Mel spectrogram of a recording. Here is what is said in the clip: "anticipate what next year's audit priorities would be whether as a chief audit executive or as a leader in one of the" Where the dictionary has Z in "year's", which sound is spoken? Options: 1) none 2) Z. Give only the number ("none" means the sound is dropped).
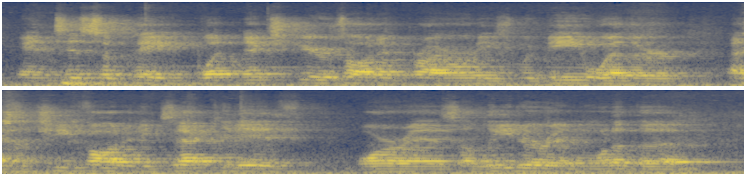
2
